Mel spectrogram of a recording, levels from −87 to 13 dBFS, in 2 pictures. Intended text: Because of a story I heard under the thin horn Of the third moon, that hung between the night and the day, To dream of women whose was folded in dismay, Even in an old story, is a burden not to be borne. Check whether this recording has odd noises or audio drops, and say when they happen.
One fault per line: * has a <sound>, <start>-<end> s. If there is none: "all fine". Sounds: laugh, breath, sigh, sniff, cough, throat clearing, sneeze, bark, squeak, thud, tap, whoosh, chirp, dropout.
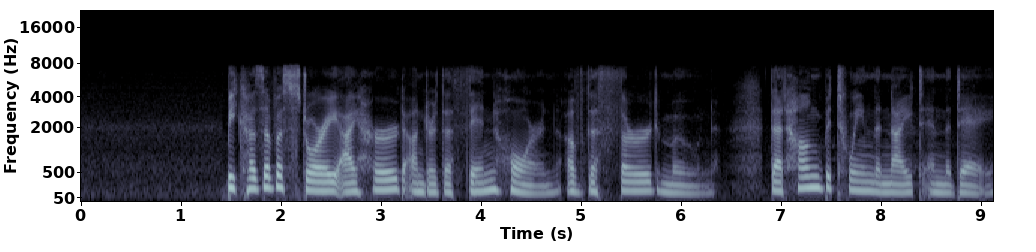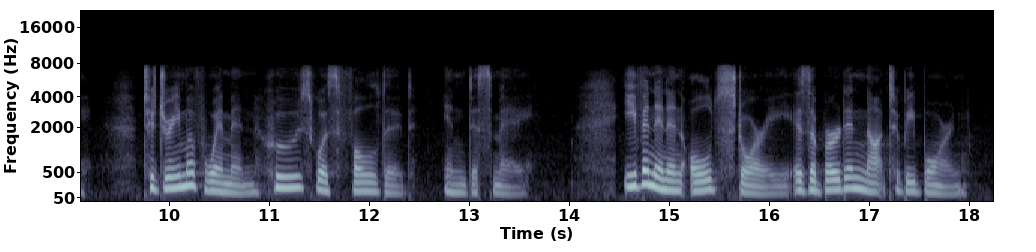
all fine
